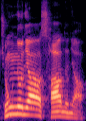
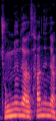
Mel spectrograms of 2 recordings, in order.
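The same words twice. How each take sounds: First: It is spoken with exaggerated, theatrical stage emphasis. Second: It is spoken plainly, like everyday film acting. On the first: "연극은" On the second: "영화처럼 연기하면"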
